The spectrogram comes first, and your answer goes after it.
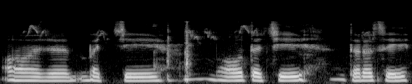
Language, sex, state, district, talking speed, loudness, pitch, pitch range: Hindi, female, Himachal Pradesh, Shimla, 85 wpm, -14 LUFS, 180 Hz, 175-190 Hz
